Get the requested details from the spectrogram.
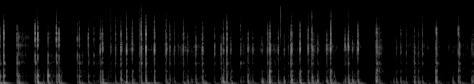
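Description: Long acrylic nails tap and scratch the segmented top of two large solid dark chocolate bars stacked on a wooden board, then lift and handle the upper bar. The result is a rapid, irregular run of quiet, dry, bright clicks and scrapes that stop instantly with no ring, with a faint low knock under some taps.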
